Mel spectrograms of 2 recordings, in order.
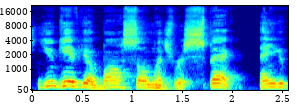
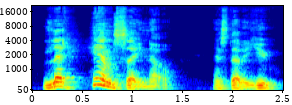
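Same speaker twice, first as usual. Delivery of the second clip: ordinary talk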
